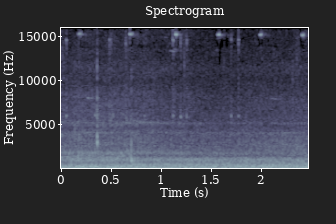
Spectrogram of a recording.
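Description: Steady low rumble of street traffic with cars passing, with a couple of faint clicks.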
